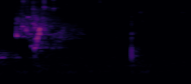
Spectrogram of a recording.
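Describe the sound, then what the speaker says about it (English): A hand lifts out of bath water with a short close slosh and trickle, followed by a few scattered drips falling back into the tub in a quiet room. "That was me taking my hand out of the water to show my pinky."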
